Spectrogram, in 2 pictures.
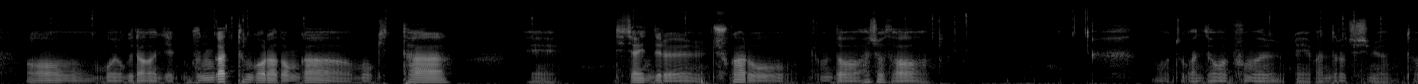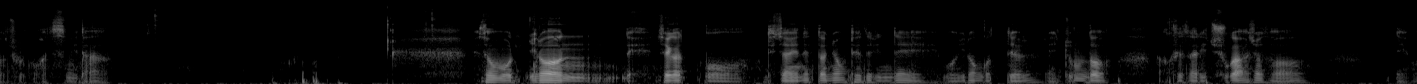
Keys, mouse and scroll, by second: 1.7 shift+right click, 8.5 shift+right click, 12.7 shift+right click.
